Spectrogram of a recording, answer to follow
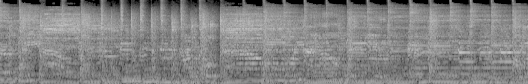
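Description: Live rock band playing: electric guitars and bass over a drum kit keeping a steady beat.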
